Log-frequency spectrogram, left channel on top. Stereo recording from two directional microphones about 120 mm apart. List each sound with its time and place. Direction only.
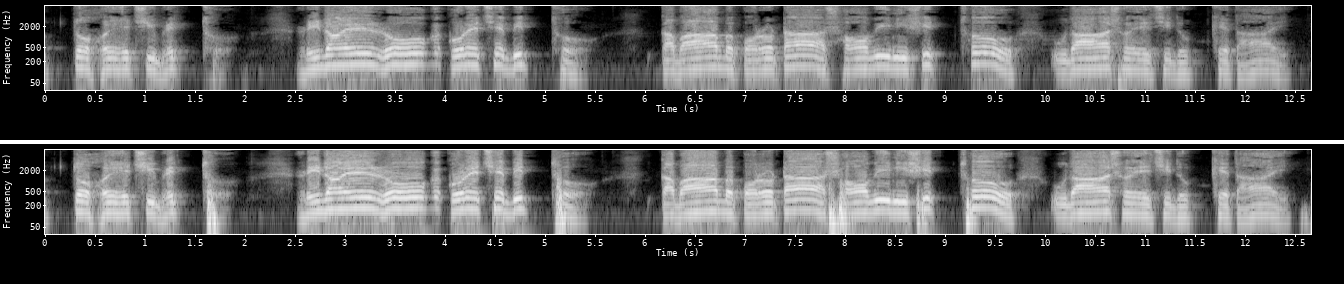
0.1 s speech: 15° right (ahead or behind)
2.7 s a man's voice: 30° right (ahead or behind)
3.4 s a man's voice: 15° right (ahead or behind)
